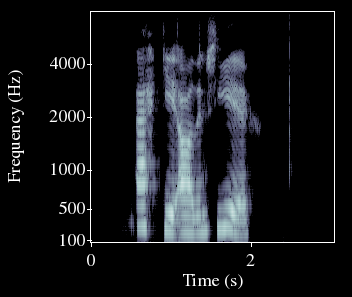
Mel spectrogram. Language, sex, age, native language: Icelandic, female, 18-19, Icelandic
